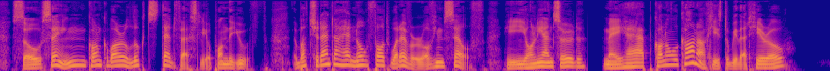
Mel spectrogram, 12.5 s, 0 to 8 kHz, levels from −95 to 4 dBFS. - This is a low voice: Yes, low, 130 Hz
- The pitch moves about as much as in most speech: No, wide, 7.2 semitones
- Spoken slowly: Yes, slow, 130 wpm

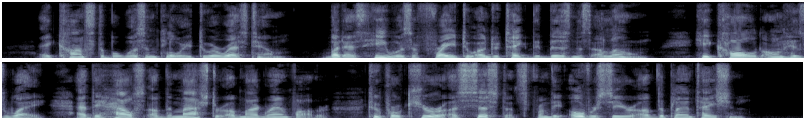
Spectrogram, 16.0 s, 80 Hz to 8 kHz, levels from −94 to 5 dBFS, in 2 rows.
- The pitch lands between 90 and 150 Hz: Yes, low, 135 Hz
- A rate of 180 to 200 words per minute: No, average, 150 wpm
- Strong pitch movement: No, average, 3.3 semitones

